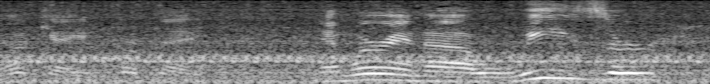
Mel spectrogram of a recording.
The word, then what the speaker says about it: Weiser: and we're in uh Weezer Weezer Idaho wiser yeah looks like wiser but there is there uh pronunciation of it uh we're gonna be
